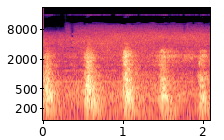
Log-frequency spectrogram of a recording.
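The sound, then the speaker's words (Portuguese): A steam locomotive arriving at a cement factory in Perus, northwest São Paulo, in 1976 chuffs in a steady rhythm, five loud hissing bursts of steam about half a second apart over a continuous background hiss, with no voices. “Esse som que você está ouvindo é uma gravação original de uma Maria Fumaça chegando numa fábrica bem importante.”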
